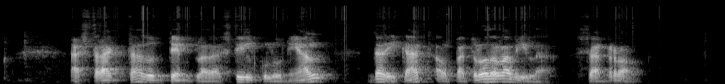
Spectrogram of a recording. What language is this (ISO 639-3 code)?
cat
